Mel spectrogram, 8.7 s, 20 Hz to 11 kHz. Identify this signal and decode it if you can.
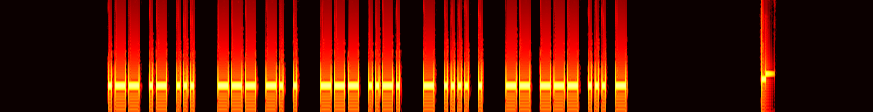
Morse code, heard as a keyed tone, about 34 wpm, 700 Hz. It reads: WAS ONE OF THE MOST
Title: Sets of 5 Words 35wpm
